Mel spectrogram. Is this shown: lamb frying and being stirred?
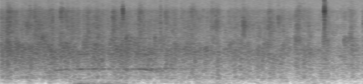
no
